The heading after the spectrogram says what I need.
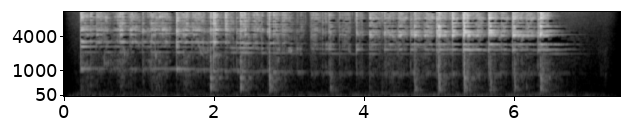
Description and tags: Stirring a cup of tea while pouring milk in.
field-recording, fx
